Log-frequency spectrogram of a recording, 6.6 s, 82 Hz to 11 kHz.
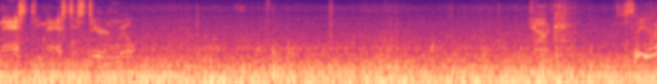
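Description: A 1984 Chevy C10 truck reverses slowly into its parking spot, a loud steady low engine rumble running throughout with brief bursts of people talking over it.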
